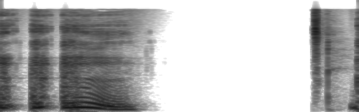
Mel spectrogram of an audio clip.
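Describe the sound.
A person clears their throat with a couple of short gruff bursts and a voiced, rumbling ahem. After a brief silence, a few more short throaty sounds follow.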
